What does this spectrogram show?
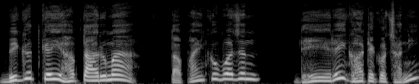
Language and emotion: Nepali, surprised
